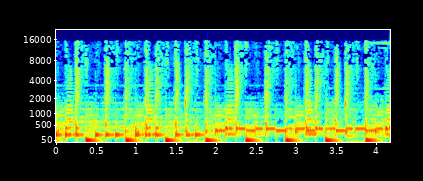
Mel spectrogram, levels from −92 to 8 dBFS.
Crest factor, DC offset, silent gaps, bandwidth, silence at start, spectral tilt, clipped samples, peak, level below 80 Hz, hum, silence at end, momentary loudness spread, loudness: 12 dB; under 0.1%; none; 15.5 kHz; 0 s; -5.5 dB/octave; under 0.1%; 0 dBFS; -16 dBFS; none; 0 s; 1 LU; -14 LUFS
